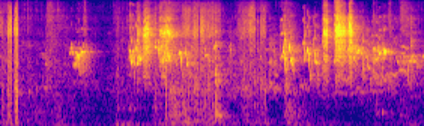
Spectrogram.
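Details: Budgerigars give quick high chirps and squeaky warbles in scattered clusters, a short whistled note early on, the calls tumbling over one another.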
